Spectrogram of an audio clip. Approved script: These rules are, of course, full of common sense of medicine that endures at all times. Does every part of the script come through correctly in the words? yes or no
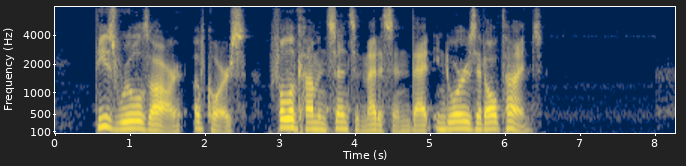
yes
